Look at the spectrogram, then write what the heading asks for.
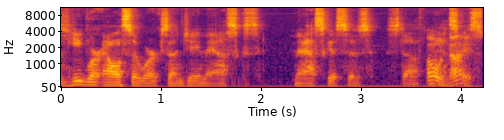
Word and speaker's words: Mascis: That's a hard way to say. Jay Mascis's. Jay Mascis. It sounds like you're saying it wrong. It's weird. That's like that word wasp. Yeah. Say wasp, the plural of wasps. Wasps. It's the weirdest thing. You want to add 5 S's to it.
